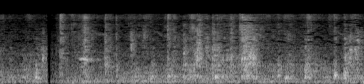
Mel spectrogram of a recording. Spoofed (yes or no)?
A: yes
